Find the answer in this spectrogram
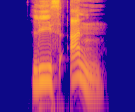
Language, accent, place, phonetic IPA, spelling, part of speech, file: German, Germany, Berlin, [ˌliːs ˈan], ließ an, verb, De-ließ an.ogg
- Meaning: first/third-person singular preterite of anlassen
